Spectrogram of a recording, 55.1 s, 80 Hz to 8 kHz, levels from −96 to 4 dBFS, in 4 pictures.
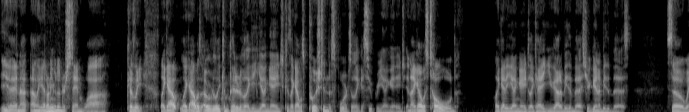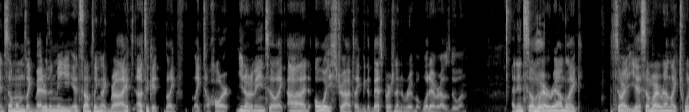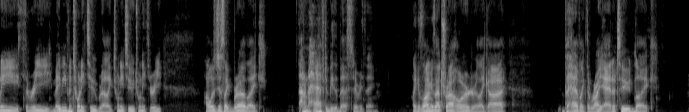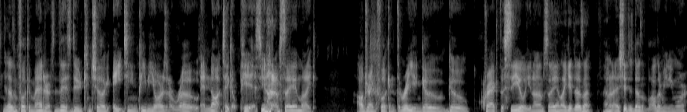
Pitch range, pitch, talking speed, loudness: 100-125 Hz, 115 Hz, 225 wpm, -32 LUFS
